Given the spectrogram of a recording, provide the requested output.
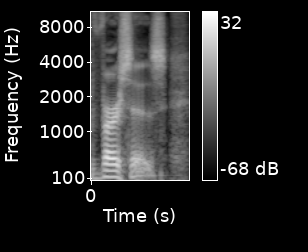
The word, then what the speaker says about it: versus: So when you see versus, you might see it in English written VS, but we always pronounce it versus.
